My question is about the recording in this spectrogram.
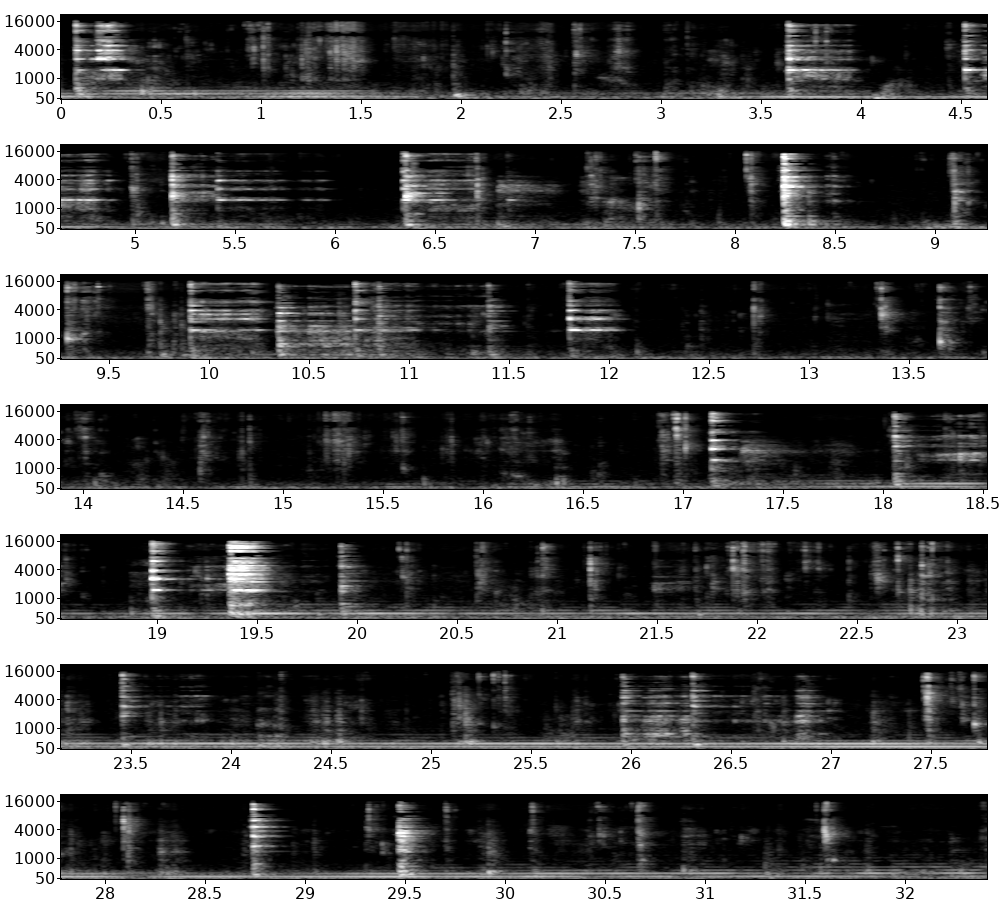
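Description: Metal forks and spoons clicking and scraping on ceramic plates, with chewing between the clicks, over a faint steady low hum.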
